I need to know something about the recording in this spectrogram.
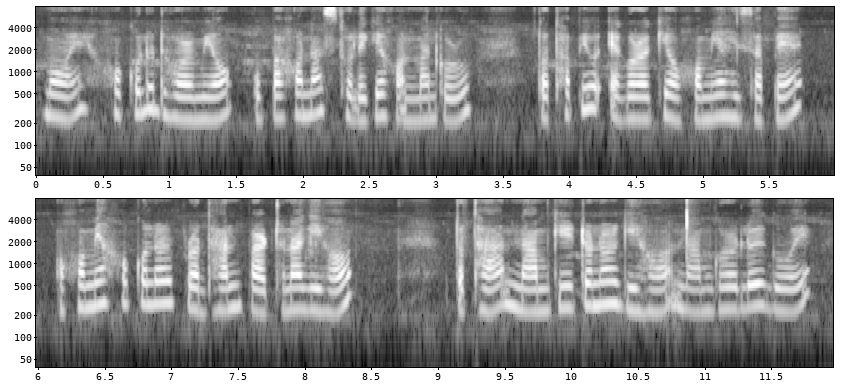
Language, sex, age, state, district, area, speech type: Assamese, female, 18-30, Assam, Golaghat, urban, spontaneous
